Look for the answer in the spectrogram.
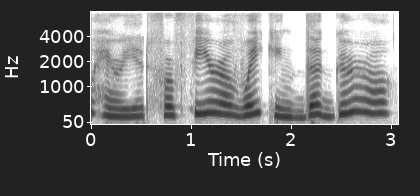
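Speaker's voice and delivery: put-on high, prim little girl asking. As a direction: voice a fussy small girl, pitched high. Child voice continues.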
